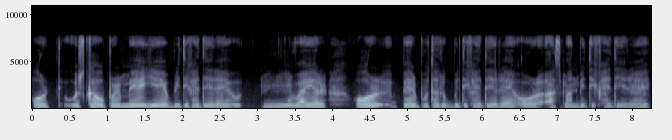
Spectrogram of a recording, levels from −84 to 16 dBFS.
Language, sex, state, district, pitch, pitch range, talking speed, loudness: Hindi, female, Arunachal Pradesh, Longding, 185 Hz, 180-190 Hz, 210 wpm, -20 LUFS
